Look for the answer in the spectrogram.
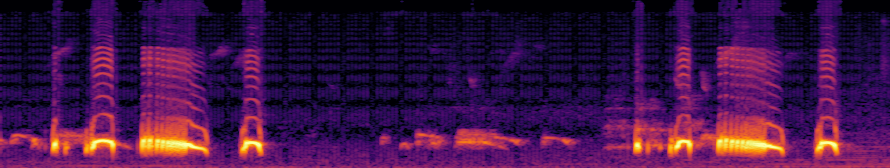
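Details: Spotted dove in thổ sấm voice gives two full deep coo phrases about six seconds apart. Each phrase has short low notes, a hollow coo, a long rolling descending coo and a closing note, with quieter murmuring between.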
